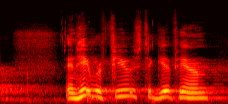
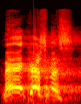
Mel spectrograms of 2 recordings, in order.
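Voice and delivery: louder and higher, a loud call from a passing truck; shouted greeting; 7 semitones higher, 12 dB louder than usual. Acted. Driving past the Bible group, shouting a greeting. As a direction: yell it out the window as you drive by. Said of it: "I'd ride by".

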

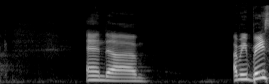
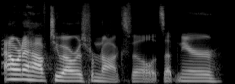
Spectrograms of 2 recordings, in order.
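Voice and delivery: normal talking voice

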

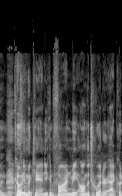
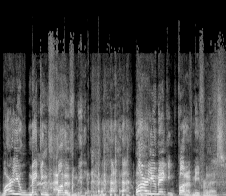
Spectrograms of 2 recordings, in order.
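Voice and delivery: laughing protest; 8 semitones higher than usual. Real, not acted.

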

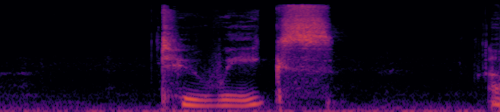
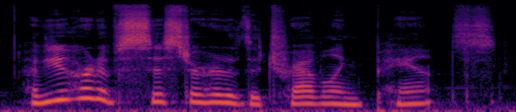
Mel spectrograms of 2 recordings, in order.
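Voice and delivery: ordinary delivery

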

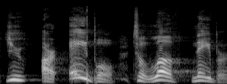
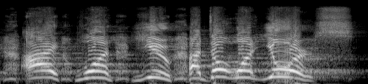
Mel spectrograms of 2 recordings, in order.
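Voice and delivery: loud, much higher, building shout; full force preaching; 9 semitones higher, 7 dB louder than usual. Acted. Preacher shouting Jesus's words to every church member. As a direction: preach it to the back pew, hammering every line.

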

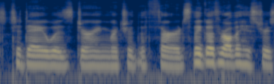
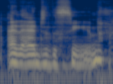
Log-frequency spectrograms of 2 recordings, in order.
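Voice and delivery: usual speaking voice

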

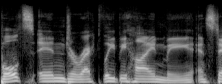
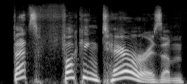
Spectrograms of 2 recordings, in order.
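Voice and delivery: outraged; 10 semitones higher, 4 dB louder, slower than usual. Real, not acted. Outraged reaction.

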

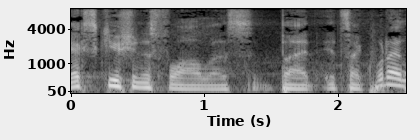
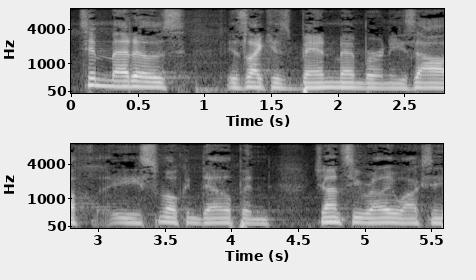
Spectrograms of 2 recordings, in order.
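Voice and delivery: ordinary delivery

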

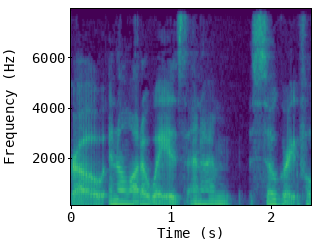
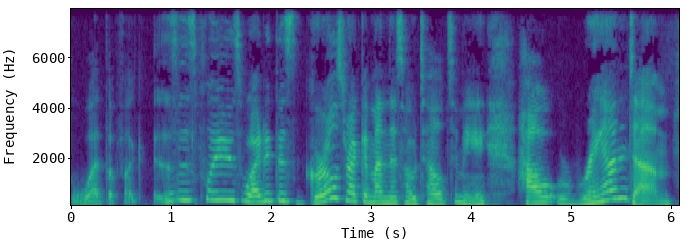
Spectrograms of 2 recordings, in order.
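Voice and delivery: high-pitched, acted-out bewilderment; incredulous; 6 semitones higher than usual. Guest baffled by a friend's hotel recommendation, high incredulous voice. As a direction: question it in high disbelief, drawing out the end. Acting out disbelief at creepy hotel.

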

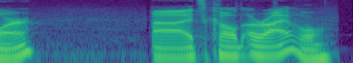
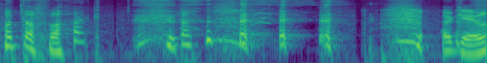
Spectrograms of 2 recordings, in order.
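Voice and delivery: high, laughing disbelief; incredulous laughing; 13 semitones higher than usual. Real, not acted. Incredulous at the review.

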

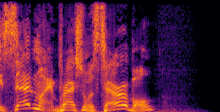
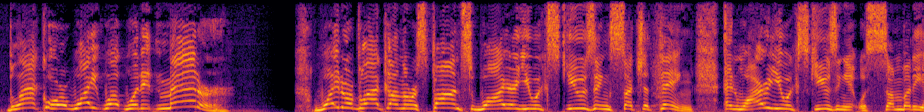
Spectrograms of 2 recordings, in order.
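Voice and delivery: heated; 7 semitones higher than usual. Real, not acted. Angry rant on excusing theft.

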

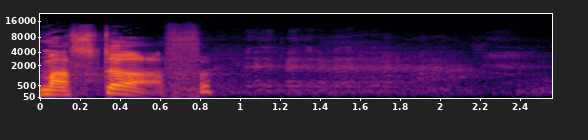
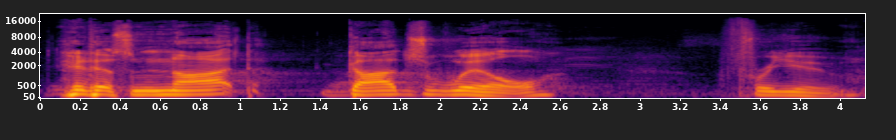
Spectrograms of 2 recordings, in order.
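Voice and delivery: slow solemn emphasis; 3 semitones lower, slower than usual. Acted. Slower repeat.

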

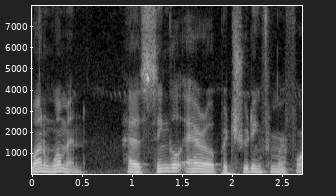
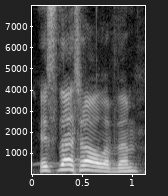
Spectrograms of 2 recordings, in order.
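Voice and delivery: raised, loud soldier's call; forceful Imperial officer; strong Imperial voice; 7 semitones higher, 10 dB louder than usual. A narrator's reading. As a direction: ring out like a commanding officer. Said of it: "came a strong Imperial voice".

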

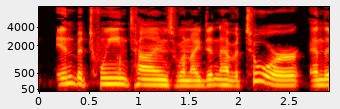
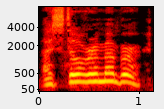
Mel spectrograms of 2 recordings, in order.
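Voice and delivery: mock tearful; 8 semitones higher than usual. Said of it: "he'll be going".

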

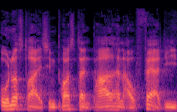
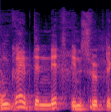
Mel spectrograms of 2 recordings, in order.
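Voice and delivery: "Hun greb den netindsvøbte kande" reread slow and higher, laughing through it; 5 semitones higher, slower than usual. Shown as a demonstration. Reader rereads the line while mocking the nets everywhere, laughing. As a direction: reread it slowly, higher, trying not to laugh. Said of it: "Hold så op med at have net på alting".

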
